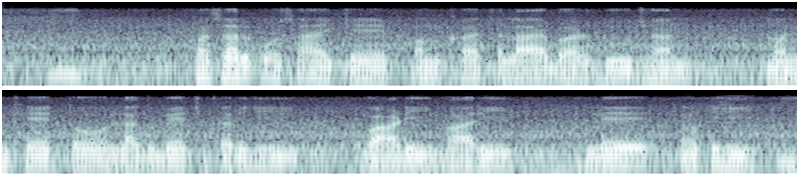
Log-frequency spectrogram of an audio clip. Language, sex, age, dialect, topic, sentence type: Chhattisgarhi, male, 18-24, Western/Budati/Khatahi, agriculture, statement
